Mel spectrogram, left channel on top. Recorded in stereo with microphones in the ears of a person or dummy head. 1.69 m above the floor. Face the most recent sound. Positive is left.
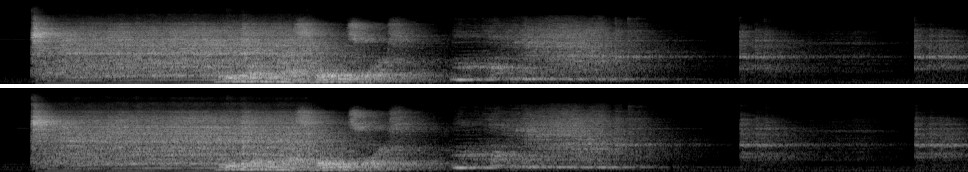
turn(degrees=25)  # may be behind; listen again after turning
